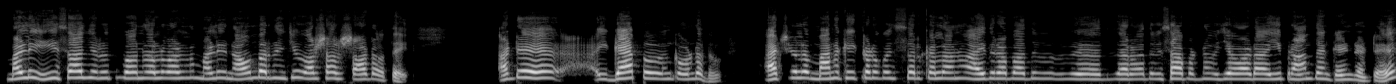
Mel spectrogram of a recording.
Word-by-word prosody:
మళ్ళీ 300 +4 +4 0.2
ఈశాన్య 310 +2 +2
ఋతుపవనాలు 290 -1 -1
వలన, 295 +1 -2
మళ్ళీ 290 +3 -2
నవంబర్ 295 +5 +3
నించి 295 +3 -6
వర్షాలు 270 0 -1
స్టార్టవుతాయి. 245 - -1 1.0
అంటే, 320 +7 +2 0.4
ఆహ్, - - -14
ఈ - - -6
గ్యాప్ 290 +2 +5 0.2
ఇంక 260 0 -8
ఉండదు. 245 - -4 0.5
యాక్చువల్‌గా 300 +4 +3
మనకి 290 +3 +2
ఇక్కడికొచ్చేసరికల్లాను 280 -1 -2
హైదరాబాదు, 270 +1 0 0.4
వె 245 0 +1 0.4
తర్వాత 245 +1 -2
విశాఖపట్నం, 255 0 -1
విజయవాడ 250 0 +2 0.2
ఈ - - -3
ప్రాంతానికేంటంటే, 230 - -2
270 Hz, 105 wpm, -21 LUFS, 250-290 Hz, 1.0 s, గ్యాప్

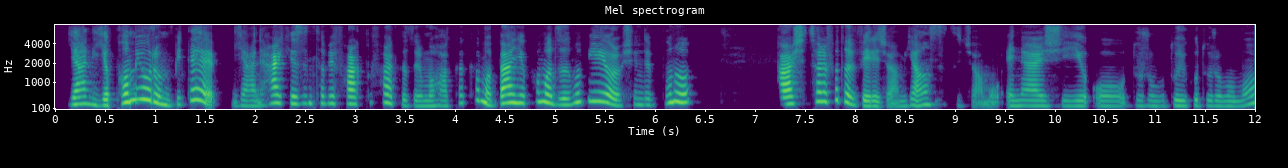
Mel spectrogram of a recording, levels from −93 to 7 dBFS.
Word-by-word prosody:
...yani 235 -1 +1
yapamıyorum 280 - +4
bir 230 - -12
de 370 -4 +3
yani, 180 -1 -9
herkesin 265 -1 +1
tabii 260 -1 -6
farklı 250 +1 +1
farklıdır 250 - -4
muhakkak 180 +10 -10
ama 310 -6 +1
ben 270 +2 +9
yapamadığımı 285 -2 +2
biliyorum. 300 - +2
Şimdi 210 0 -13
bunu 300 +1 +3 0.8
karşı 245 +1 +4
tarafa 330 +3 -1
da 265 -7 +2
vereceğim, 170 -1 -4
yansıtacağım 210 -4 -8
o - - -13
enerjiyi, 180 -1 -7
o 170 0 -11
durumu, 175 -2 -16
duygu 180 0 -7
durumumu. 175 +4 -9
225 Hz, 135 wpm, -22 LUFS, 180-280 Hz, 0.8 s, ben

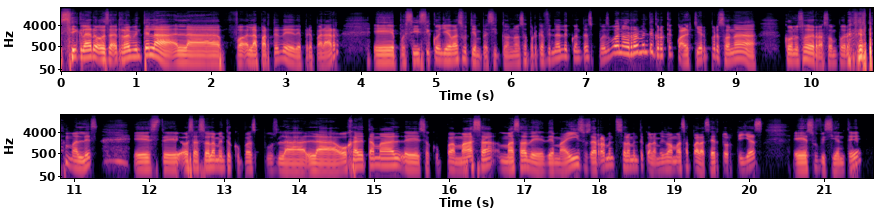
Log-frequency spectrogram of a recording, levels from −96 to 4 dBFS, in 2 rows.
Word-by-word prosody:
Sí, 175 0 +4
claro, 170 +1 +7
o 135 - +8
sea, - - +4
realmente 175 +8 +4
la 210 - +8
la, 100 -2 +3
fa - - 0
la - - +4
parte 135 - -2
de 145 -8 -1
de 90 - -3
preparar, - - -2 0.4
eh, 110 0 +2
pues 110 -1 -10
sí, 125 0 -4
sí - - -6
conlleva 125 -2 +1
su 145 +1 -9
tiempecito, 100 -3 -8
¿no? 100 +2 -9
O - - -9
sea, - - -11
porque 110 +1 -13
al - - -11
final 155 +6 -6
de 180 - -6
cuentas, 155 +1 -10
pues 135 +4 -9
bueno, 250 +2 +3
realmente 275 +4 +2
creo 200 -4 -2
que 220 - -11
cualquier 135 - -2
persona 140 +4 -1 0.3
con 120 -1 -1
uso 145 +3 0
de 125 - +5
razón 105 0 -3
podría 105 +2 -3
hacer 175 +1 +7
tamales, 120 +6 +1 0.4
este, 105 0 -2
o 115 - 0
sea, - - -3
solamente 125 +2 -1
ocupas, 110 -2 -9
pues 100 0 -21
la 90 -2 0
la 90 -2 +2
hoja 135 +5 +2
de 140 - -1
tamal, 150 0 0
eh, 105 -1 +1
se - - -11
ocupa 105 +1 -6
masa, 125 +7 +1
masa 115 +3 0
de 95 -5 -3
de 100 +1 -5
maíz, 125 - -3
o - - -16
sea, 105 - 0
realmente 155 0 -5
solamente 130 -1 -6
con - - -6
la 95 - -7
misma 110 +3 -5
masa 110 0 -6
para - - 0
hacer 105 +2 -4
tortillas 110 -3 -6 0.4
es 100 0 0
suficiente, 95 -5 -8
115 Hz, 205 wpm, -23 LUFS, 105-145 Hz, 0.4 s, o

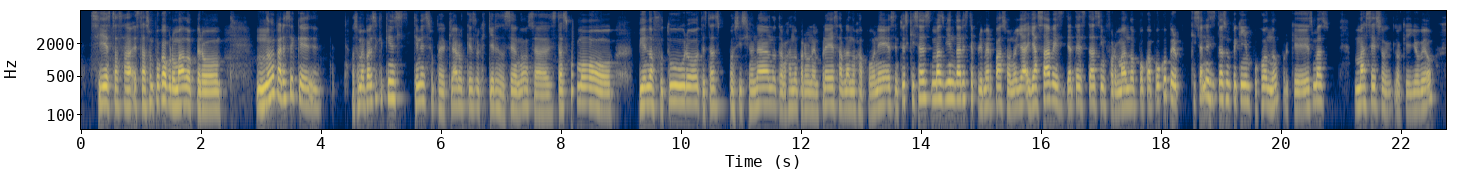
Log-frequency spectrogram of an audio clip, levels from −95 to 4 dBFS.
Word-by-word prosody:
Sí, 165 - 0
estás 155 -2 +1
a 145 - +5
estás 150 0 -2
un 165 - -2
poco 170 +2 +4
abrumado, 155 -2 +5
pero, 130 0 +2 0.5
no 155 +5 +7
me 250 - +4
parece 215 0 +2
que 155 -7 -2 0.5
o 130 - -10
sea, 140 - -1
me 160 - +2
parece 175 +5 -1
que - - -9
tienes 200 0 +1 0.4
superclaro 145 0 -4
qué 145 - -8
es 140 - -6
lo 140 - -4
que 135 - -19
quieres 140 -1 -4
hacer, 125 +3 -3
¿no? 135 +3 -2
O 145 - -4
sea, 120 -4 -2
estás 120 +4 -4
como 140 -6 +1 0.4
viendo 160 +1 +4
a - - -5
futuro, 165 +2 +2
te - - -5
estás 145 +3 -5 0.2
posicionando, 140 +3 0
trabajando 135 +1 -4
para 130 - -4
una 130 -1 -3
empresa, 155 +4 -3
hablando 135 -1 -1
japonés. 140 +5 -3
Entonces, 160 +6 -3
quizás, 200 +3 0
más 195 0 +5
bien, 195 0 +3
dar 190 0 +4
este 190 -1 -3
primer 150 +1 -3
paso, 160 -4 -1
¿no? 140 +2 -1
Ya 155 +1 +3
ya 160 +2 +1
sabes, 180 0 +2
ya 150 0 -1
te 165 - 0
estás 165 +1 -2
informando 145 0 0
poco 150 +1 -1
a - - -12
poco, 170 +7 -1
pero 175 -4 +2 0.2
quizás 175 - -4
necesitas 195 -1 0
un 185 - -1
pequeño 180 0 +1
empujón, 160 -2 -2
¿no? 165 +5 -1
Porque 130 +1 -4
es 145 +2 -4
más 175 0 -1 0.4
más 160 +2 +2
eso 155 -4 -3
lo - - -8
que 125 -1 -7
yo 130 0 -2
veo, 190 +9 -2
155 Hz, 205 wpm, -20 LUFS, 135-170 Hz, 0.5 s, no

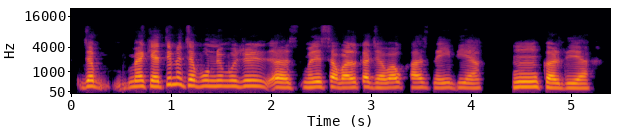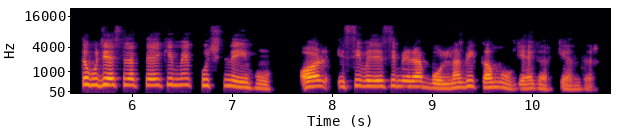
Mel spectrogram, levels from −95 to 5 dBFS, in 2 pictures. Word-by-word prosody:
जब 245 -3 +1 0.2
मैं 240 +1 +5
कहती 235 +3 +3
हूँ - - 0
ना - - +1
जब 245 -2 -2
उन्होंने 250 0 0
मुझे 245 -1 -1
अ, 200 -1 +5 0.2
मुझे 210 +2 +2
सवाल 200 -2 +3
का 220 - +5
जवाब 195 0 +1
ख़ास 200 0 0
नहीं 190 +1 -4
दिया। 185 -1 -4 0.3
हुँ, 220 +1 +4
कर 190 -2 +6
दिया। 180 0 -1 0.3
तो 320 - +5
मुझे 295 +1 +4
ऐसा 295 0 -4
लगता 285 0 -2
है 285 0 +1
कि 305 +2 -6
मैं 295 +1 -5
कुछ 275 -1 -6
नहीं 235 -6 -1
हूँ 160 -3 -7 0.4
और 240 +2 +6
इसी 230 +4 -7
वजह 245 0 +1
से 260 +2 -7
मेरा 235 -1 +1
बोलना 175 +2 -1
भी 245 +4 -3
कम 205 -2 0
हो 195 -5 -6
गया 160 0 -4
है 170 - -4
घर 150 -4 -8
के - - -8
अंदर। 140 +1 -12
220 Hz, 240 wpm, -23 LUFS, 195-250 Hz, 0.4 s, कर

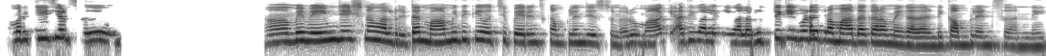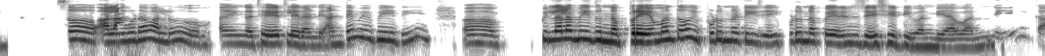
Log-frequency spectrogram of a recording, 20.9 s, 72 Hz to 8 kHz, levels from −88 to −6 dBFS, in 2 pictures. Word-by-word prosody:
మరి 280 0 +1
టీచర్సు 315 -4 +2 1.8
ఆ! - - -2 0.2
మేమేం 260 +1 +4
జేషినా 295 0 0
వాళ్ళు 250 -2 +2
రిటర్న్ 260 +4 +2
మా - - +2
మీదకే 275 +2 -2
ఒచ్చి 260 +1 -7
పేరెంట్స్ 230 0 -1
కంప్లెయింట్ 225 0 -5
చేస్తున్నారు. 205 -1 -6
మాకే 215 +4 -1
అది 260 +3 -3
వాళ్ళకి, 245 -2 -1
వాళ్ళ 220 0 +1
వృత్తికి 290 +6 +2
కూడా 300 0 +5
ప్రమాదకరమే 230 -4 +3
గదండీ 175 0 -1
కంప్లెయింట్స్ 185 -1 -5
అన్ని. 165 0 -8 0.7
సో, 290 - 0 0.3
అలా 235 0 +7
గూడా 270 +2 0
వాళ్ళూ 250 -2 -1 0.5
ఆహ్, 205 - -5
ఇంగ 205 -2 -5
చెయ్యట్లేరండి. 200 -5 0
అంటే, 200 +9 -5
మేబీ 285 -4 -2
ఇదీ 235 +5 -8 0.6
ఆహ్, 215 -2 -4 0.5
పిల్లల 290 +2 +5
మీదున్న 275 -4 +3 0.2
ప్రేమతో 260 +6 +6
ఇప్పుడున్న 265 -1 -2
టీజే 215 -4 -4
ఇప్పుడున్న 245 +3 -3
పేరెంట్స్ 210 0 -2
చేసేటివండి 180 -6 -4
అవన్నీ. 155 +4 -10 0.3
క - - -14
230 Hz, 125 wpm, -23 LUFS, 200-265 Hz, 1.8 s, అలా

